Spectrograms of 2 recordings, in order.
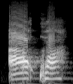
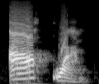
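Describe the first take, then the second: First: Both syllables are on a high tone. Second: The first syllable is high, the second low. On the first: It means cry. "cry, high, high" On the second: It means cloth. "which is high, low"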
